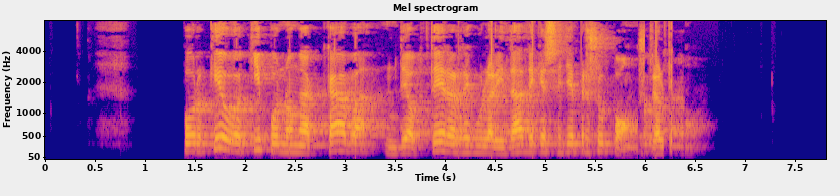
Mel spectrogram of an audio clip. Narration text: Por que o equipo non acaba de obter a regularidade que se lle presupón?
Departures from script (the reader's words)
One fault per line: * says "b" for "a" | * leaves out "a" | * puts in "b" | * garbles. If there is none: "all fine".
* garbles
